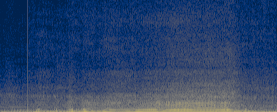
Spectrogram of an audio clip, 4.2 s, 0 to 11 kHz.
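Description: A BMW R1250GS motorcycle revs hard while power sliding on gravel, the engine rising and holding a throaty, fairly close drone for a few seconds before easing off.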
